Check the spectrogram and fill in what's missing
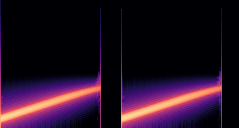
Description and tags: Warning sound
This is designed to be a warning siren. I was thinking of it as a sound that could be used in game development, perhaps an RPG. With a distance effect this sound noise could be used in some cool ways.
